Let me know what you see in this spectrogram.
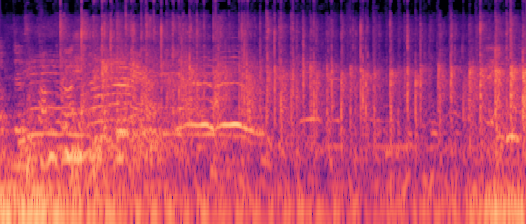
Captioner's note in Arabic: الجمهور يصفق ويهتف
